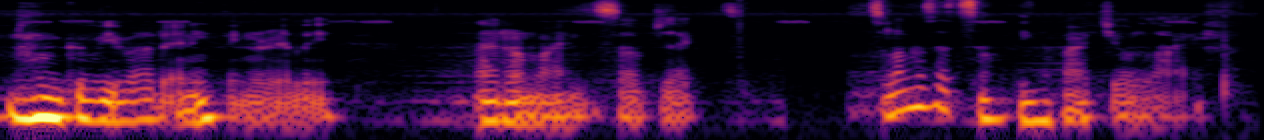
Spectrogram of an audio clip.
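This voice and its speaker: A man playing a patient, gentle, mysterious ageless being in an ASMR roleplay, speaking in an unhurried, philosophical, reassuring way with a gravelly, creaky voice. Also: mid-range voice, a little hiss or hum, natural voice. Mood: soothing, inviting. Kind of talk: ASMR roleplay, slow intimate monologue.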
